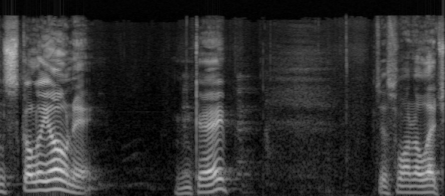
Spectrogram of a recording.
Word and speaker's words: Scaglione: It's kind of like the G in Scaglione.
